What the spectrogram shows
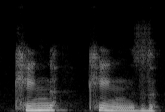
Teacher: the suffix S makes a Z sound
